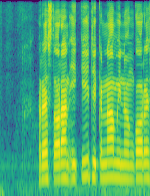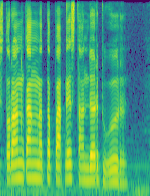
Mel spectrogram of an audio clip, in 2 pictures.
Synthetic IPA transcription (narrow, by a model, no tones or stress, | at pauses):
rɛst̪oɾanʔikid̪̥i̤kənaminɔŋkɔɾɛst̪oɾankaŋnət̪əpːakɛst̪andard̪̥uwʊr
